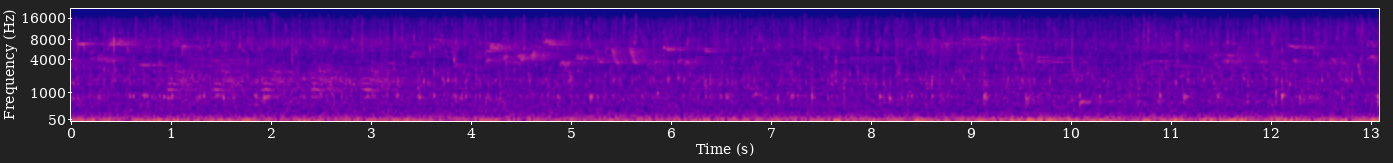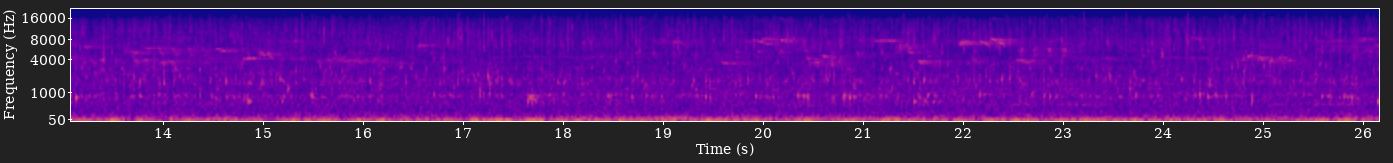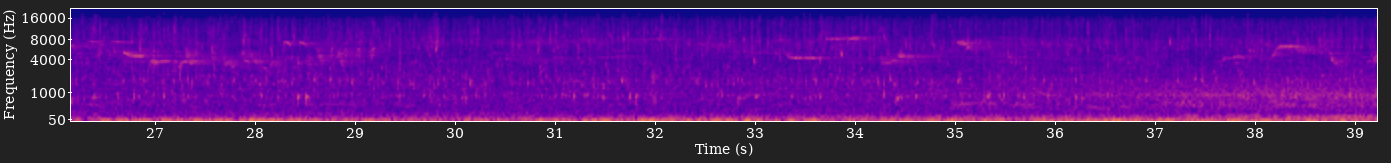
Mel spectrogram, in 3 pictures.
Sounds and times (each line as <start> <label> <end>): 0.0 Groelstbeek river 39.2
